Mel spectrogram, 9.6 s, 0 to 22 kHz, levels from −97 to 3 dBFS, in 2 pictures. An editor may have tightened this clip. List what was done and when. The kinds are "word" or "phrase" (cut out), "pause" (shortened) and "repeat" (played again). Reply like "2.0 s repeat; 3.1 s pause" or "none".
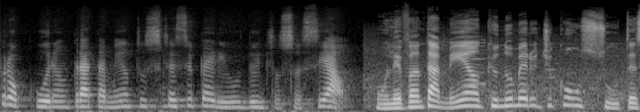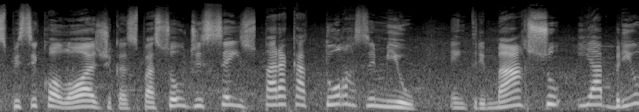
1.2 s phrase; 2.0 s word; 3.6 s word; 6.7 s word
